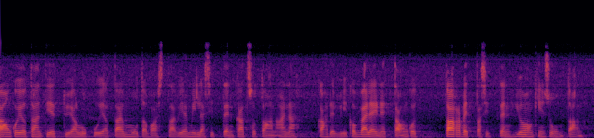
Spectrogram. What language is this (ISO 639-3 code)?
fin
